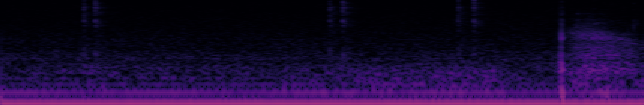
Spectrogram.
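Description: Near silence with a low steady hum and a few faint computer mouse clicks, the clearest one near the end.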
